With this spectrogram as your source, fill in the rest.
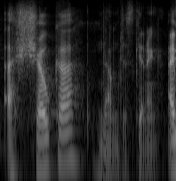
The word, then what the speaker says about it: Ahsoka: My problem with it is um what's the H doing there? I just I in my my mind I pronounce it Ash ashoka but that is wrong.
